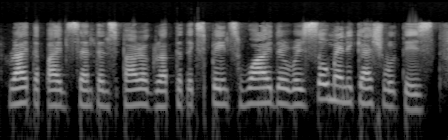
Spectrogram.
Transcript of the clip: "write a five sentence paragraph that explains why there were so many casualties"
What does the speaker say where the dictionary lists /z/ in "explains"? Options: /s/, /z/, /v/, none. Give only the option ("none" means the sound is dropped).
/s/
